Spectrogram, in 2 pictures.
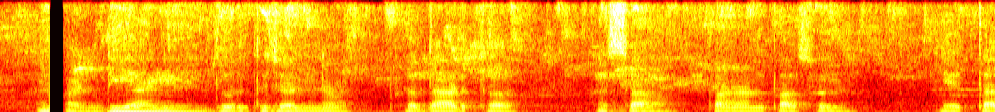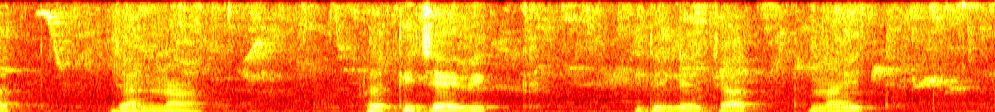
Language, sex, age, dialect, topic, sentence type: Marathi, male, 18-24, Varhadi, agriculture, statement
